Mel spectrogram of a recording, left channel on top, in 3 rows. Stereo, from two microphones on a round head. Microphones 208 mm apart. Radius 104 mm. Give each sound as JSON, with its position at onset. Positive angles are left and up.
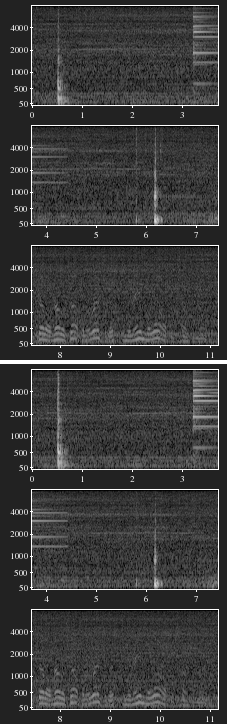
{"t": 0.5, "sound": "a thud", "side_deg": -75}
{"t": 3.2, "sound": "a bell", "side_deg": -25}
{"t": 5.8, "sound": "tape being pulled", "side_deg": 40}
{"t": 7.3, "sound": "a man speaking", "side_deg": 0}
